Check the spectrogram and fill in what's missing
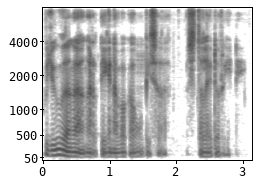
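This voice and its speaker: A man voicing a stern boss who is also a doting husband, in a whispered role-play that goes from cold scolding to soft pleading. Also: deep voice, fast talker, gravelly, dry recording, highs cut off. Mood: gentle pleading. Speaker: voice actor.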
